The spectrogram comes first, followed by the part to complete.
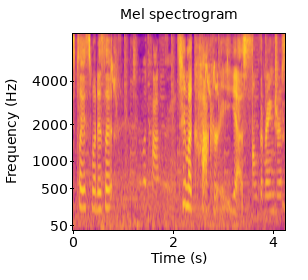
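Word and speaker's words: Tumacácori: one more National Park so we are at Tuma kakori I'm sure I'm pronouncing that wrong we learned how to actually pronounce the name of this place what is it tumac tumac Cocker yes the Rangers said it earlier and it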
